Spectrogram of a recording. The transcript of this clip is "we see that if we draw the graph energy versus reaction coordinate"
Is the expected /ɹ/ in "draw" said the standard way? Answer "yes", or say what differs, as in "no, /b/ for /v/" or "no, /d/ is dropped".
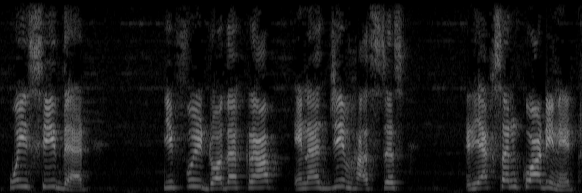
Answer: no, /ɹ/ is dropped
